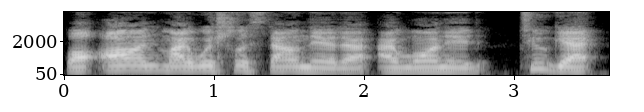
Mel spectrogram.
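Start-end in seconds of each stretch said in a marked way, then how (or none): none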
